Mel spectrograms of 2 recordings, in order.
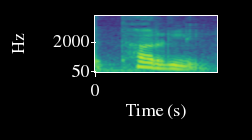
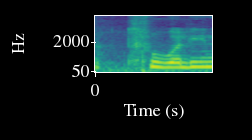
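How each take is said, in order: First: Thoroughly said as "THUR-lee"; correct pronunciation. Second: Thoroughly wrongly said as "TROO-vuh-lee"; mispronunciation demo. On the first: Teacher corrects the common slip, thoroughly as "THUR-lee". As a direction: say thoroughly in two beats, vowel before the r. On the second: Teacher warns students against thoroughly mispronounced as "TROO-vuh-lee". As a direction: say thoroughly like "through-a-lee", r straight after t. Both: Shown as a demonstration. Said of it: "ना thoroughly नहीं बोलेंगे".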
